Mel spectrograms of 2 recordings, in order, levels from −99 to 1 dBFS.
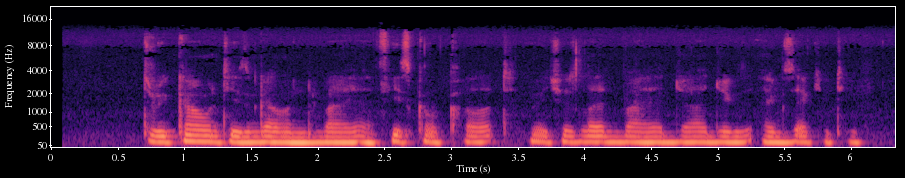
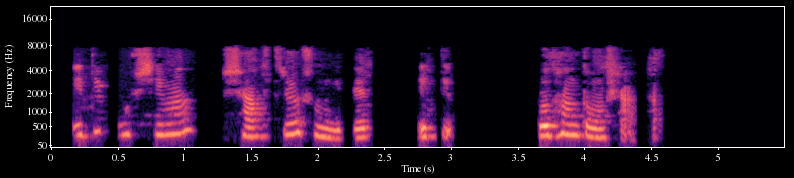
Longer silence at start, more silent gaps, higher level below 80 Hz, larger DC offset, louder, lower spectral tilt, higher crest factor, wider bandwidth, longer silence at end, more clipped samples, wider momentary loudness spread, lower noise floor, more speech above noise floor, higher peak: first, 0.7 s vs 0.15 s; second, none vs 0.45-0.50 s, 1.11-1.29 s, 2.21-2.27 s, 2.43-2.75 s, 3.05-3.65 s, 4.41-4.47 s; first, -60 dBFS vs -72 dBFS; neither; about the same, -27 LUFS vs -25 LUFS; first, -7 dB/octave vs -3.5 dB/octave; second, 14 dB vs 22 dB; first, 12 kHz vs 8.2 kHz; second, 0.25 s vs 0.95 s; neither; about the same, 11 LU vs 13 LU; second, -60 dBFS vs under -90 dBFS; second, 34 dB vs over 66 dB; second, -12 dBFS vs -6 dBFS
